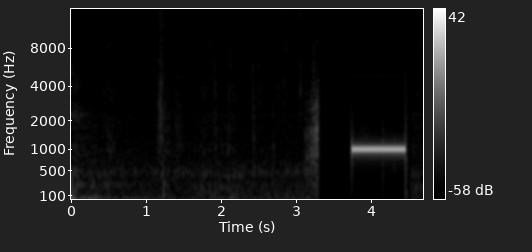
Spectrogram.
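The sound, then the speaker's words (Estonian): A single loud censor bleep over a swear word, a flat, steady electronic tone lasting under a second, cuts in abruptly after a few quiet clicks and rustles, then stops just as sharply. “vabandust, kurat, vabandust vabandust, vabandust, sa võid selle pois. pärast välja piiksutada.”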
